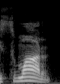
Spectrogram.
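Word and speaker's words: smart: কি দাঁড়ালো স্মার্ট তাহলে এখান থেকে মনে রাখবা ছোট শব্দ হোক এবং বড় শব্দ হোক যদি এ এর পরে আর থাকে তখন এ রুলস কাজ করে না যেমন দেখো গার্ডেন এখানেও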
